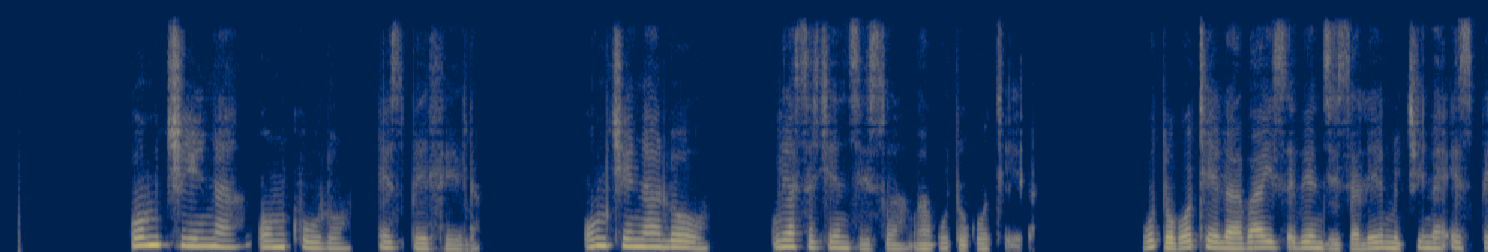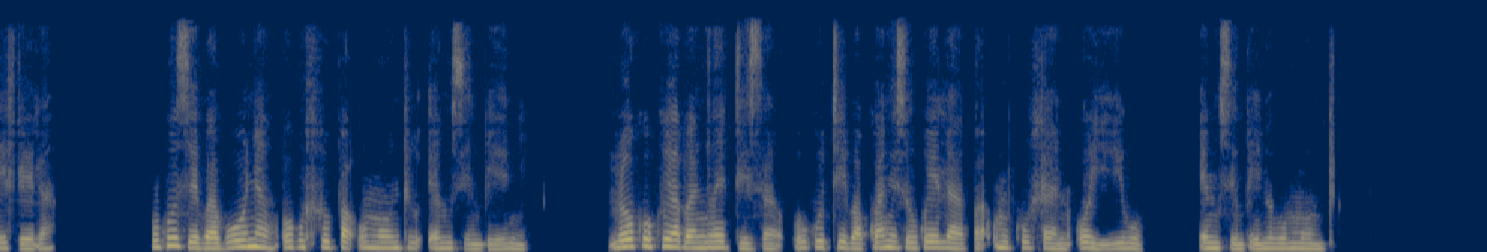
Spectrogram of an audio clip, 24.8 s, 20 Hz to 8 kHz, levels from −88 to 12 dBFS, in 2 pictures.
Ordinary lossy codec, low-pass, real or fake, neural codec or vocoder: AAC, 48 kbps; 7.2 kHz; fake; codec, 16 kHz in and 24 kHz out, 1.1 kbps, FireRedTTS-2 codec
